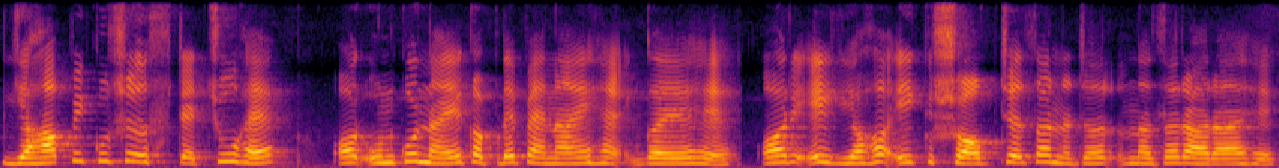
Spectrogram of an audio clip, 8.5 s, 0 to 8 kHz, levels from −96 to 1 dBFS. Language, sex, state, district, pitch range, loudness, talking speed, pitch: Hindi, female, Bihar, Supaul, 260-315 Hz, -18 LUFS, 155 wpm, 285 Hz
